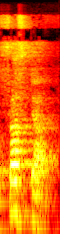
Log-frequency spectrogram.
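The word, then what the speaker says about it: fluster: यहां पे भी देखो आर वाला साउंड प्रोनाउंस नहीं करोगे, फ्लस्टर।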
